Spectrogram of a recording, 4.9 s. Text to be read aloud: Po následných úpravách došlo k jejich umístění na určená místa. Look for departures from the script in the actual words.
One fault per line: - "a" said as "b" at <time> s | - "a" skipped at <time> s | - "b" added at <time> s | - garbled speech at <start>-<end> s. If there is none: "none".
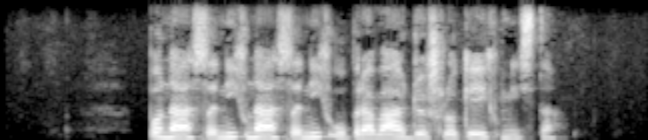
- "následných" added at 1.8 s
- "umístění na určená" skipped at 3.8 s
